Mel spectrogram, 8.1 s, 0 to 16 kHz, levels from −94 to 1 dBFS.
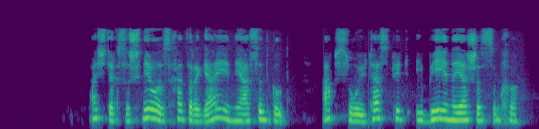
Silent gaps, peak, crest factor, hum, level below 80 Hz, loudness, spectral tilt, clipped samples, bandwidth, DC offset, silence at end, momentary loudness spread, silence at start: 4.78-4.83 s; -8 dBFS; 18 dB; none; -70 dBFS; -25 LUFS; -5 dB/octave; under 0.1%; 7.8 kHz; under 0.1%; 0.3 s; 10 LU; 1.35 s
